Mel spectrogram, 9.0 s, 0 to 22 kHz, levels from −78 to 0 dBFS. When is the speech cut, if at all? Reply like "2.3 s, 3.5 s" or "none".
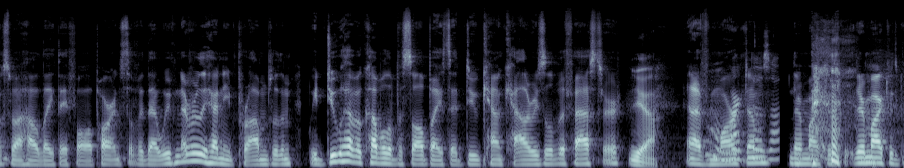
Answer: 3.0 s, 7.8 s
